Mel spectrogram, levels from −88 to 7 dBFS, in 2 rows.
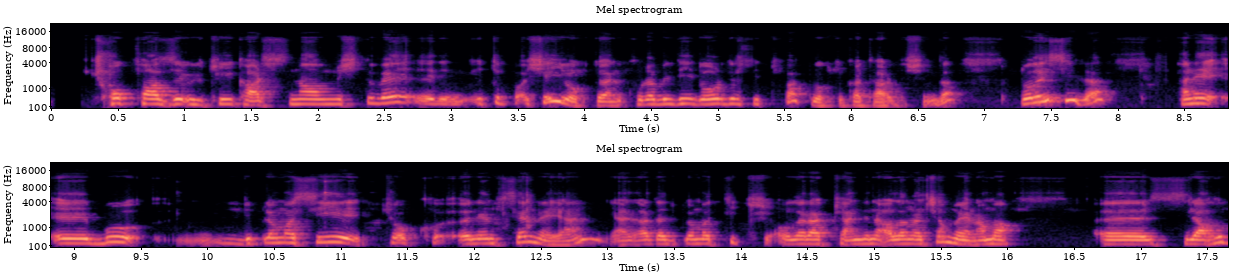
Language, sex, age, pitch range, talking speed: Turkish, male, 50-69, 160-240 Hz, 105 wpm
